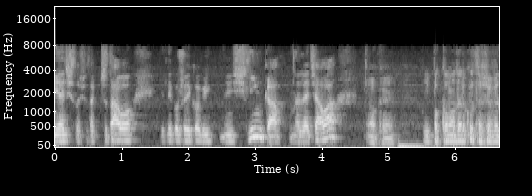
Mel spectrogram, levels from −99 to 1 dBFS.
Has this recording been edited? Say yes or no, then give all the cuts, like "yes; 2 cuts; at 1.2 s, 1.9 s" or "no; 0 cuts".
yes; 1 cut; at 4.5 s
